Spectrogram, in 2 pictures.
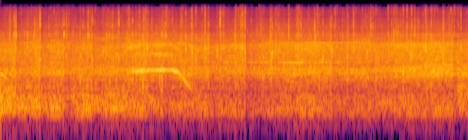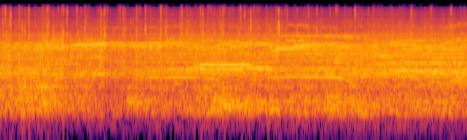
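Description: Large arena crowd cheering and applauding, with individual shouts and whoops rising above the steady noise.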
